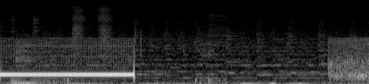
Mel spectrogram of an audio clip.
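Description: Steady telephone line tone while a call is being dialed, holding loud and even for over a second before cutting off abruptly, followed by faint clicks and low noise.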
